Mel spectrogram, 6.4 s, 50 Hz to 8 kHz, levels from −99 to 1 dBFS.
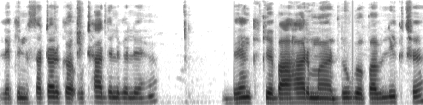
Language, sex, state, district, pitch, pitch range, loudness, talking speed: Maithili, male, Bihar, Saharsa, 135 Hz, 130-140 Hz, -18 LUFS, 150 wpm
